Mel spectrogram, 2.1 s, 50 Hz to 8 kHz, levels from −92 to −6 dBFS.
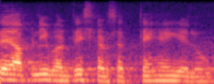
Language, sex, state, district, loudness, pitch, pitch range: Hindi, male, Jharkhand, Sahebganj, -19 LUFS, 130 Hz, 125-145 Hz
